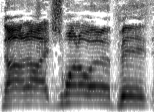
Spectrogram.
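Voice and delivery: high, pleading rush; flustered caller begging to order; frantic protest. Retold or imitated. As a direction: cut in desperate before the hold. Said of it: "And as I was like".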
